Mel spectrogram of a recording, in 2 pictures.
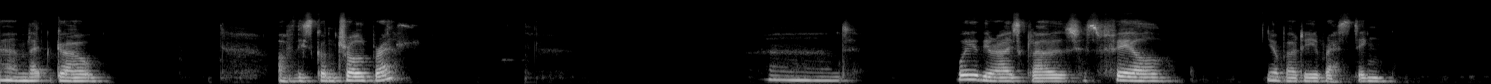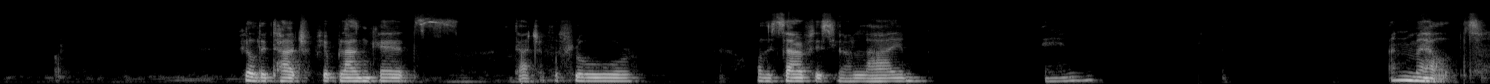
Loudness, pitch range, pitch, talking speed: -23 LUFS, 105-160 Hz, 145 Hz, 70 wpm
